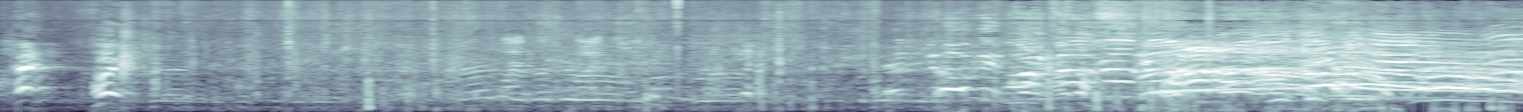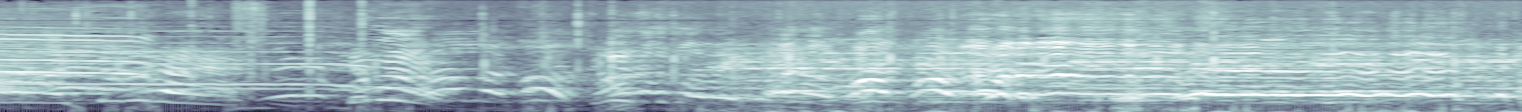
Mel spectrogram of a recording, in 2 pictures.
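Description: Men shouting and cheering excitedly during a touch-rugby play, with running footsteps on the pitch. Near the end, music with long held notes starts up.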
